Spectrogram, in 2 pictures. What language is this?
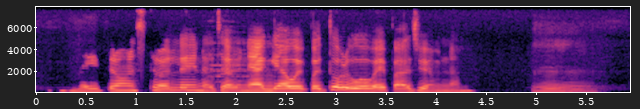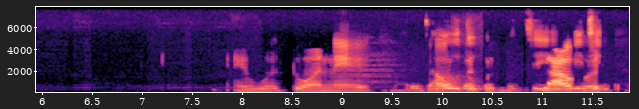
Gujarati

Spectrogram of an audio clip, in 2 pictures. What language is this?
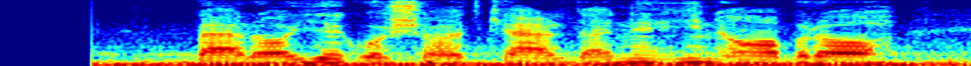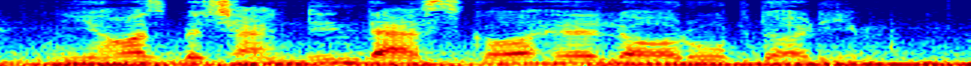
Persian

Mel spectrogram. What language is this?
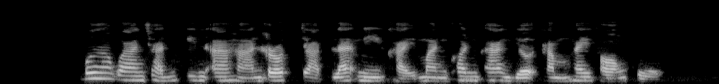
Thai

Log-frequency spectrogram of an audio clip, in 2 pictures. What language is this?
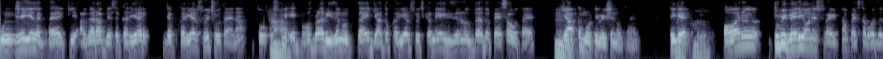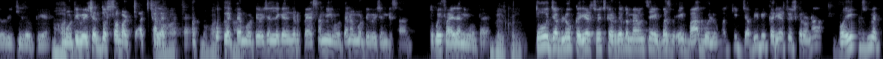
Hindi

